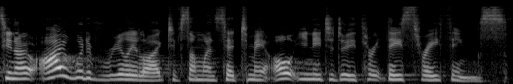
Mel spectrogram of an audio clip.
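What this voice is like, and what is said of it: Australian accent. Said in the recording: “How are you going with my Australian accent? ... Do you all know how to speak Australian?”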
